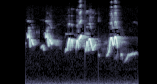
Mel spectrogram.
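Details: Yellow grosbeak singing a short warbled phrase of five or six slurred, whistled notes, rising and falling in quick succession and ending with a soft, lower note; no other sounds.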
